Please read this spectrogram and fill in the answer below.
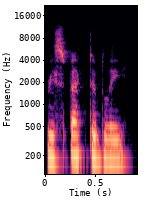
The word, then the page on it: respectably: American English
